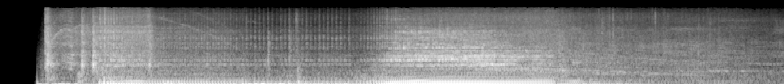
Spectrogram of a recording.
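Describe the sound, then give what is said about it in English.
A car engine cranks and catches, idles with a low rumble, then revs up and pulls away as parents drive back home with their child, the sound fading as the vehicle drives off. “And after Amu and Mukul Kaka finished their dinner, Amu's parents came back from the movie to pick her up and they drove back home in their car.”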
